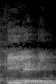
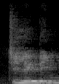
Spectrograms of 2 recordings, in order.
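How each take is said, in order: First: कीलेटिंग with a hard "k" at the start; कीलेटिंग opening like "key"; K pronunciation. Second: चीलेटिंग with a "ch" at the start; चीलेटिंग opening like "cheese"; CH pronunciation. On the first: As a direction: say कीलेटिंग as "kee-lay-ting". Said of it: "या". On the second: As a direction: say चीलेटिंग as "chee-lay-ting". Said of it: "या कीलेटिंग". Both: Shown as a demonstration.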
